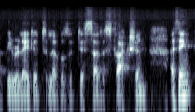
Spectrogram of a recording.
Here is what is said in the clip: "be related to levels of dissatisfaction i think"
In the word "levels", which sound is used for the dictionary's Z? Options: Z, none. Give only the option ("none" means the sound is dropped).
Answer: Z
